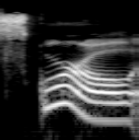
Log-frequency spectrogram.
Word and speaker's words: squirrel: could be included but squirrel is intended to be pronounced as two syllables squirrel according to most dictionaries daddy i want to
